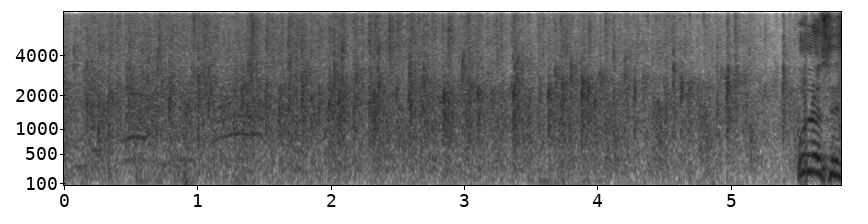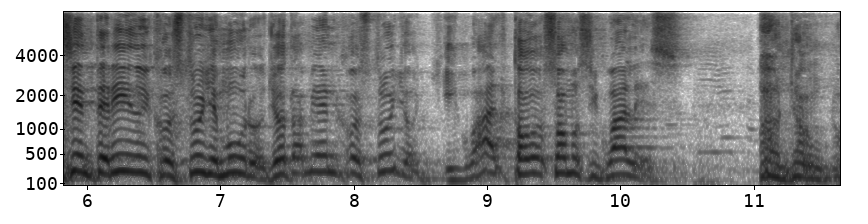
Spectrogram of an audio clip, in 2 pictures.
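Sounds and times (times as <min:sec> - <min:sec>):
audience applause: 0:00.0 - 0:06.0
speech: 0:05.5 - 0:10.5, 0:11.1 - 0:11.6.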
